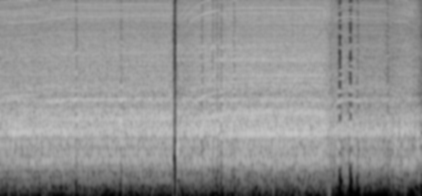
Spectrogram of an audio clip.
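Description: Electric sewing machine running steadily, sewing a straight stitch along a knit skirt's side seam, with a brief break a little before halfway.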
